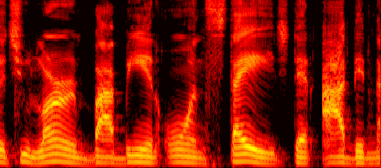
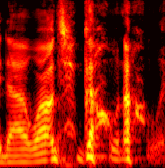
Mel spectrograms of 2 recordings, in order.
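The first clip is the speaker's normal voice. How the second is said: laughing; 5 semitones higher than usual. Retold or imitated. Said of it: "he laughs just say".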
